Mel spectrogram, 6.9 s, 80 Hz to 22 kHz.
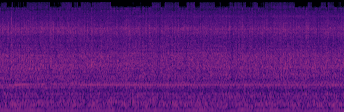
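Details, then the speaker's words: Mechanica Cortini CNC lathe retrofitted to Mach 4, spindle commanded to 2000 rpm: even steady hum with clean constant high tone, no knocks or surging; normal spindle running. "sounds nice and clean nice and stable let's bring it down to 500"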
